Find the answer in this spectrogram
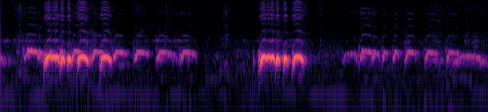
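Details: Loud local zebra dove suited as a song tutor: a mellow rolling cooing phrase of tumbling notes, then a pause, a shorter repeat, and a softer trailing run of coos.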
